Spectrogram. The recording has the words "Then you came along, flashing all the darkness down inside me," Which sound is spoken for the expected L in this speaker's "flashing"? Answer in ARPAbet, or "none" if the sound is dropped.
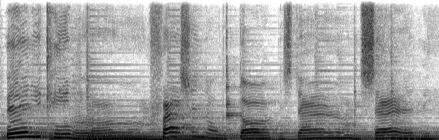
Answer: none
